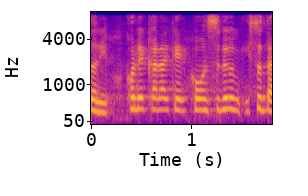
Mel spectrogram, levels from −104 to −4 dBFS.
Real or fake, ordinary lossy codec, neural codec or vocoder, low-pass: fake; none; codec, 16 kHz, 0.8 kbps, ZipCodec; 7.2 kHz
